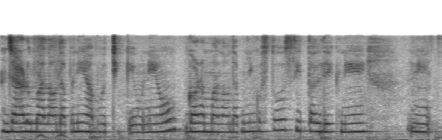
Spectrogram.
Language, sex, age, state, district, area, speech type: Nepali, female, 18-30, West Bengal, Darjeeling, rural, spontaneous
